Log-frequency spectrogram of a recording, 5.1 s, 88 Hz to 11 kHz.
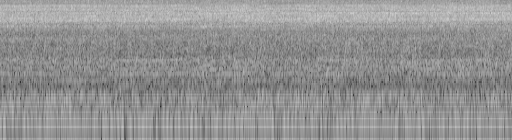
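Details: Nissan 300ZX Z31 petrol engine idling with a steady low hum and a strong, constant airy hiss over it from a vacuum leak.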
